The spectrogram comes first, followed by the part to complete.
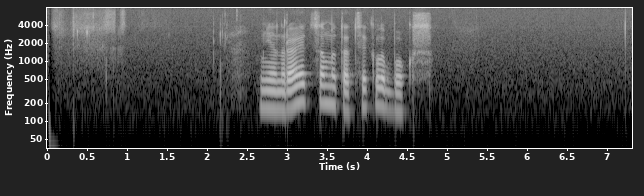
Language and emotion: Russian, neutral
